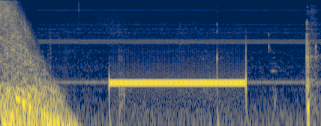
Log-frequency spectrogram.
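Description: signal or alarm, telephone dial tone

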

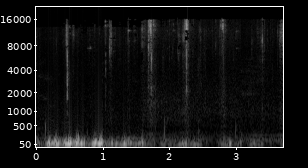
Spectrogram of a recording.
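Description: human body sound, footsteps walking outdoors

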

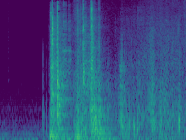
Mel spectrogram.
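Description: household object, front door being opened

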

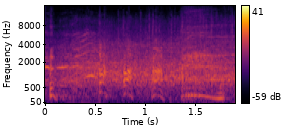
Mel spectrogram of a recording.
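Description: crowd, crowd cheering and applauding

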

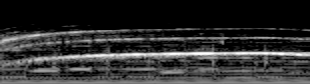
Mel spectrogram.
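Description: vehicle, ambulance siren

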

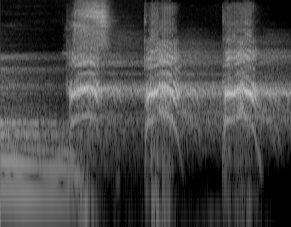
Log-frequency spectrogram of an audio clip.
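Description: bird, bird cawing

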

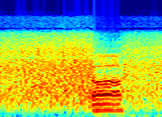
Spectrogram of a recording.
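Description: nature, heavy pouring rain

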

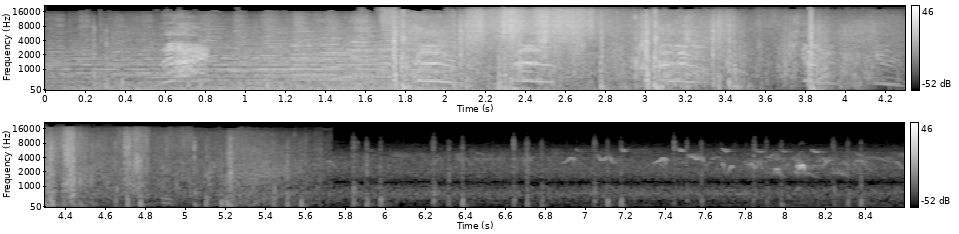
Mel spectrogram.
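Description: animal, horse

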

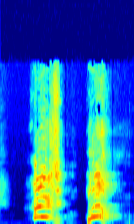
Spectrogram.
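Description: human body sound, sneeze

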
